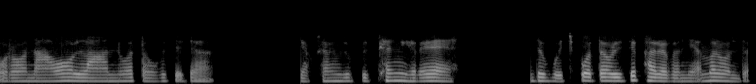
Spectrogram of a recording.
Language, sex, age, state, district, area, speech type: Manipuri, female, 60+, Manipur, Kangpokpi, urban, conversation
